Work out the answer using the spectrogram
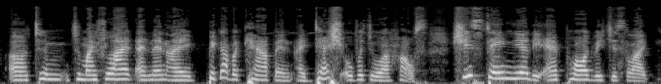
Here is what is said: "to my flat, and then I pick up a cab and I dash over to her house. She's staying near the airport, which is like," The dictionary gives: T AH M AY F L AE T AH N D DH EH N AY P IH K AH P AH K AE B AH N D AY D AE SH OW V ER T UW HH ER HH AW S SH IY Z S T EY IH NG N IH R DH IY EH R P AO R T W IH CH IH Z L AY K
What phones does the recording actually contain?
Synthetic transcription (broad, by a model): T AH M AY F L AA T AH N D EH N AY P IH K AH P AH K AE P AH N AY D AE SH OW V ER T UW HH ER HH AW S SH IY S T EY IH NG N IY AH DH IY EH P AO T W IH CH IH S L AY K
